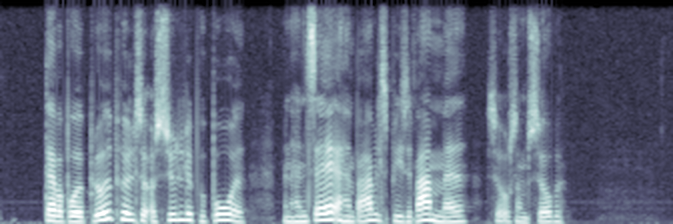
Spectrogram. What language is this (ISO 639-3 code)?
dan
